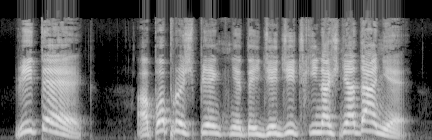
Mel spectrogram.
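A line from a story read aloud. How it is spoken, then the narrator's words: Screamed again. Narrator (Polish): wrzasnęła znowu Hanka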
